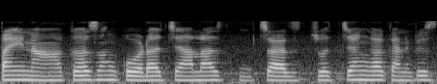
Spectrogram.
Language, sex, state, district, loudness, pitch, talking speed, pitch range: Telugu, female, Andhra Pradesh, Manyam, -16 LUFS, 200 Hz, 95 wpm, 195-210 Hz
